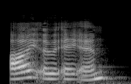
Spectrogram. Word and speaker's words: Ioan: Pronounce it. Ioan.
